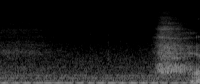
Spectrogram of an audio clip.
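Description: A man's quick intake of breath about a second and a half in, just before he speaks again, over a low steady hum.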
